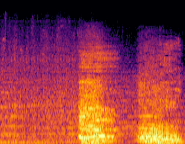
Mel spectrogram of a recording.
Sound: jeep sound pulling up; triceratops growling

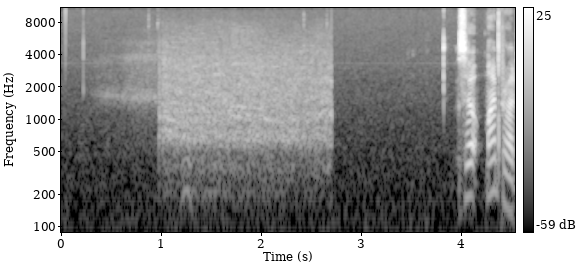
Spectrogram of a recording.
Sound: crowd cheering

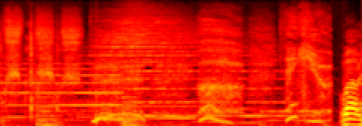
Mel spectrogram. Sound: air hissing; deep inhale

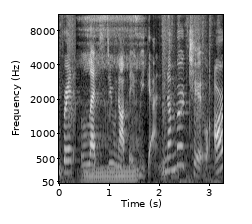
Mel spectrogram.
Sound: snoring

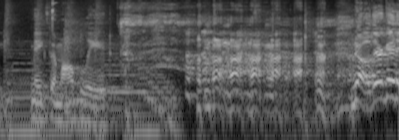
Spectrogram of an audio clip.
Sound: all laughing

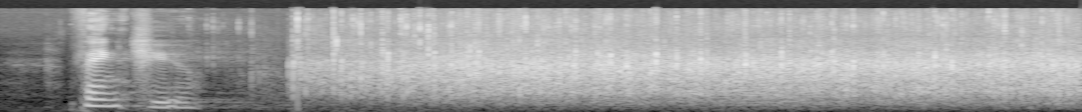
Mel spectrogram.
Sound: audience applauding

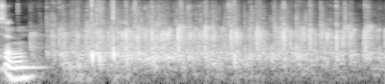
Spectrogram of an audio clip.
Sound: audience applauding

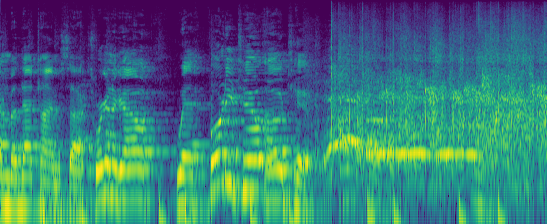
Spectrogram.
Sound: crowd clapping and cheering

